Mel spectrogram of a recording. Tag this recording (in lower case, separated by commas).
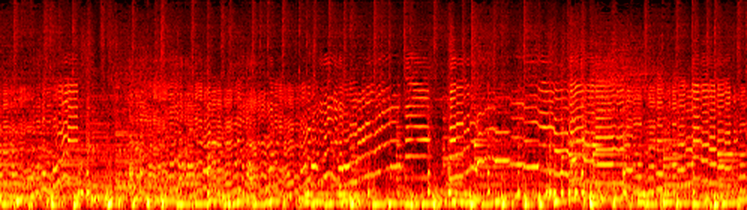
playing saxophone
